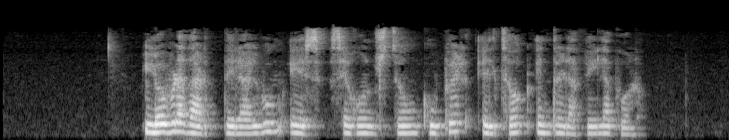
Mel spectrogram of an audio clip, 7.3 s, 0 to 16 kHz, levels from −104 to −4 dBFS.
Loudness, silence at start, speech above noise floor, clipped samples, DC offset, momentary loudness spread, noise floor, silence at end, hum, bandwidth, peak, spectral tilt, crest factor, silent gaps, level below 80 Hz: -21 LUFS; 1.45 s; 53 dB; under 0.1%; under 0.1%; 11 LU; -73 dBFS; 0.9 s; none; 7.8 kHz; -2 dBFS; -5 dB/octave; 20 dB; none; -64 dBFS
